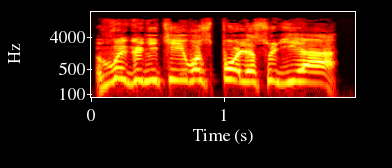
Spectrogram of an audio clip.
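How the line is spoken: Agitated yelling from stands. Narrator (Russian): вопил с трибуны так и не успокоившийся Дин Томас

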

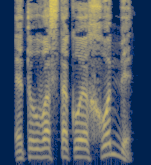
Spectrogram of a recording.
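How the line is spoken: Snorting. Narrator (Russian): хмыкнул Бенедикт

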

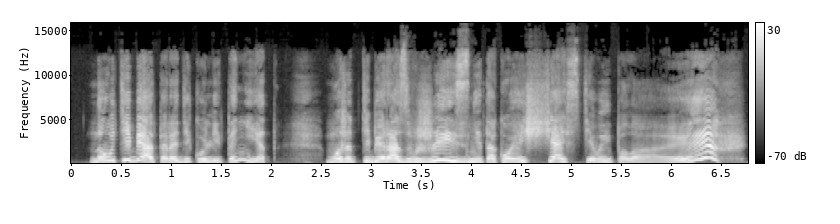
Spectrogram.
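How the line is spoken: Shouting. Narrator (Russian): крикнул Тришка

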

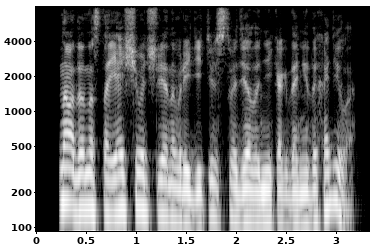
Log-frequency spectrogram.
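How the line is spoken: Plain. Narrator (Russian): сказал Фред

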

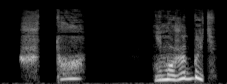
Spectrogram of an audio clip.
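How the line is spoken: Startled cry. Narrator (Russian): вскрикнула Гермиона

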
